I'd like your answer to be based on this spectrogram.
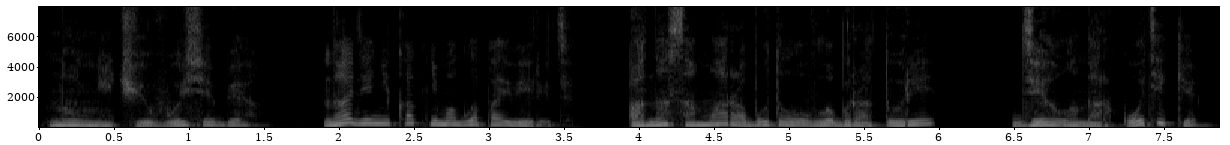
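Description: A woman narrating a detective novel as an audiobook, with a measured, expressive reading. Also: lowish voice, slightly rough, no echo, clean studio sound. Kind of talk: scripted narration.

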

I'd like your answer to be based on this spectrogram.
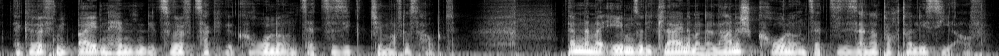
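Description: A man reading a children's book aloud in a calm, even storytelling voice. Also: mid-range voice. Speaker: reader.

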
